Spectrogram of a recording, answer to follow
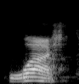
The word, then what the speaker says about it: washed: Washed. Excellent. What is the pronunciation of the verb watch?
